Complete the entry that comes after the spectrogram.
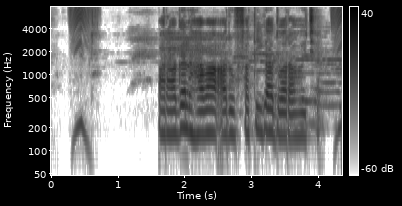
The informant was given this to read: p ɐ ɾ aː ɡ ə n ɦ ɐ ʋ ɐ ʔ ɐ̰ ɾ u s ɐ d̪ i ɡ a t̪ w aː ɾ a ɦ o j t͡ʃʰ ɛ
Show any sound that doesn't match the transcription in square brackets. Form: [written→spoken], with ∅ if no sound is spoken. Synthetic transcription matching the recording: p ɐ ɾ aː ɡ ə n ɦ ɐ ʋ [ɐ→a] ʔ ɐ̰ ɾ u [s→f] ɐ [d̪→t̪] i ɡ a [t̪→d̪] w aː ɾ a ɦ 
